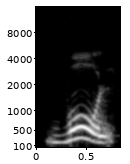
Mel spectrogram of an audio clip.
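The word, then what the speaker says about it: bowl: আর বড় বাটি বিগ বোল লক্ষ্য করবে আমরা কিন্তু বাউল বলবো না এটা হবে বিগ বোল ডব্লিউ টা সাইলেন্ট হবে শি ইজ মিক্সিং ফ্লাওয়ার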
